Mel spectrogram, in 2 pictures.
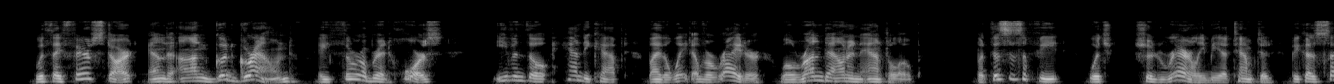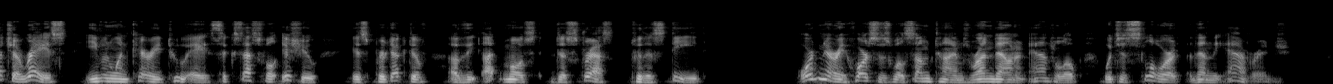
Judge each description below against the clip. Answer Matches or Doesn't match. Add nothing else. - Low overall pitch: Matches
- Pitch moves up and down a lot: Doesn't match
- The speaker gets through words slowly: Doesn't match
